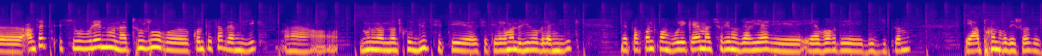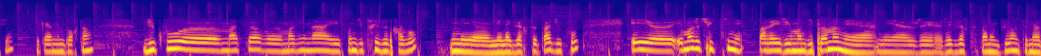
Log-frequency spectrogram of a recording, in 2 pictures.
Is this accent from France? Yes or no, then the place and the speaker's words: yes; Tarbes, Occitanie, France; Alors nous, on est nés à Tarbes, donc on adore. C'est là où on a fait notre collège, notre lycée, où on a nos potes d'enfance, notre famille.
